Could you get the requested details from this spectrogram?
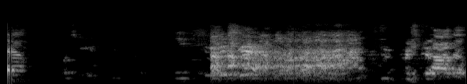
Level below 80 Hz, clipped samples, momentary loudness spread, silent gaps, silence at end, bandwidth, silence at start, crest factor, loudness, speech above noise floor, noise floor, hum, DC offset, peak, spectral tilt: -84 dBFS; under 0.1%; 14 LU; none; 0 s; 7.8 kHz; 0.05 s; 20 dB; -26 LUFS; 52 dB; -79 dBFS; none; under 0.1%; -8 dBFS; -0.5 dB/octave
